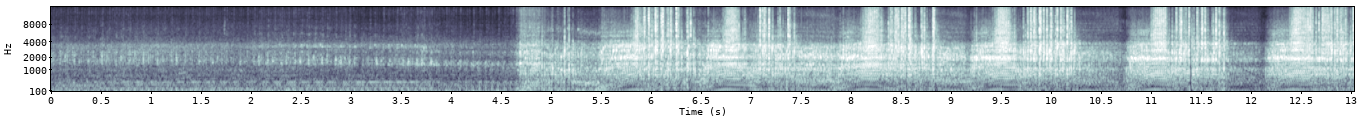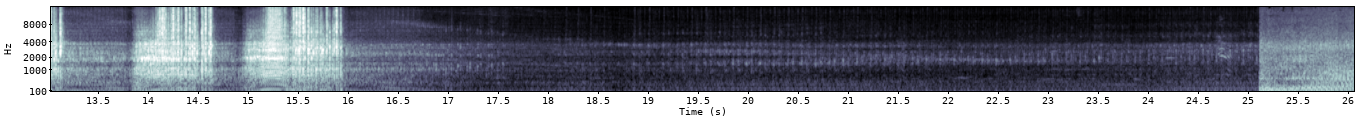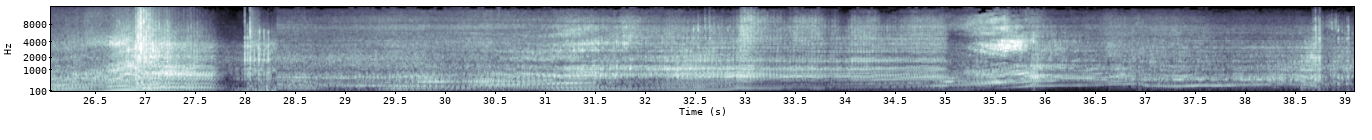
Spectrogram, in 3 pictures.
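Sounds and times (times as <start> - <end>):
car engine idling: 0.0 - 10.8, 16.0 - 26.9
car engine revving: 0.0 - 17.4, 25.0 - 39.0.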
